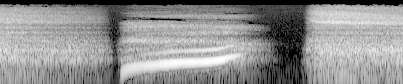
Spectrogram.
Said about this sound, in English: And it would be gasping, but very, very controlled, like so.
